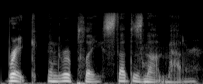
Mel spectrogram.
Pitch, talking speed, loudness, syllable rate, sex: 130 Hz, 205 wpm, -22 LUFS, 5.4 syllables/s, male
